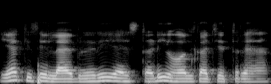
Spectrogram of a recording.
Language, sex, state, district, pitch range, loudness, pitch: Hindi, male, Jharkhand, Ranchi, 130-165 Hz, -15 LUFS, 140 Hz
